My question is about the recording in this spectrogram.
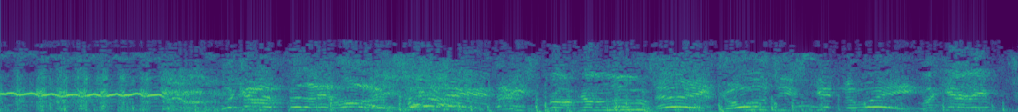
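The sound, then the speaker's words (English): A horse that has broken loose neighs loudly and repeatedly, its shrill whinnies rising and falling over about five seconds, with faint hoof clatter and commotion underneath. “Look out for that horse! Hey, he's broken loose!”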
